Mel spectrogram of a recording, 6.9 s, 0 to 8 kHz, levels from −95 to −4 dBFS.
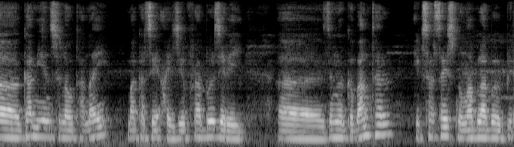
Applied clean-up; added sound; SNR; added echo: none; none; none; reverberation time 0.2 s.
